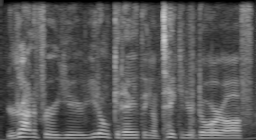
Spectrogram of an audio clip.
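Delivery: lightly acted strict-parent tirade; strict mother. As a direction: lay down punishments like an angry parent. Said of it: "She's pretty strict about things".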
